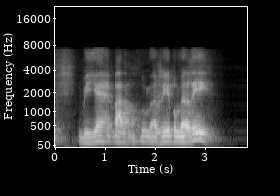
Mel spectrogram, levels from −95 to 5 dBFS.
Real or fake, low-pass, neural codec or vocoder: fake; 7.2 kHz; codec, 16 kHz, about 1 kbps, DyCAST, with the encoder's durations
